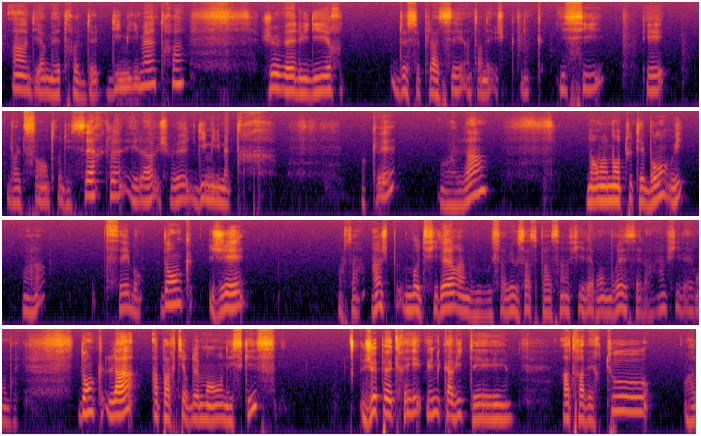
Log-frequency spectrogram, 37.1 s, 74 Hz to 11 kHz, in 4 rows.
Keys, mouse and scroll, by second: 0.2 click, 1.6 KP_1, 1.7 KP_0, 2.0 Return, 5.2 click, 6.3 click, 7.3 click, 10.2 click, 11.6 click, 12.3-13.2 typing, 14.6 click, 19.2 click, 20.6-21.5 drag, 25.1 click, 26.5 click, 28.0 click, 30.2 click, 30.9-32.1 drag, 33.5 click, 34.5 click, 35.7 click, 36.3 click, 37.0-37.1 drag.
